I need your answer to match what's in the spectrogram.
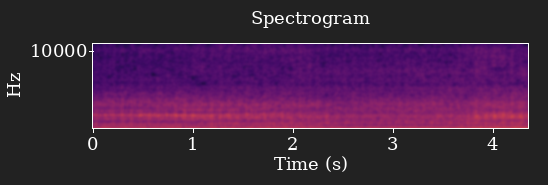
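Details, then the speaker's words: Ford F-250 7.3 Powerstroke diesel, previously ran horribly on low oil with no power, now topped up with additive and driven 20 miles: steady low diesel clatter at idle, even with no stumbling or misfire, normal idle. "But everything seems to be good."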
